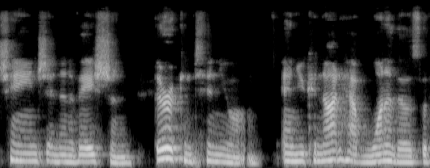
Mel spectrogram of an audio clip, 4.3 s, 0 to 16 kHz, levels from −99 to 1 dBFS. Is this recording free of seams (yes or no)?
no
